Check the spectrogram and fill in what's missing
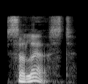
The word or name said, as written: celeste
